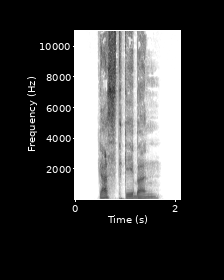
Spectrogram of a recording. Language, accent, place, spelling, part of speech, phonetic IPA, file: German, Germany, Berlin, Gastgebern, noun, [ˈɡastˌɡeːbɐn], De-Gastgebern.ogg
- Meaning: dative plural of Gastgeber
